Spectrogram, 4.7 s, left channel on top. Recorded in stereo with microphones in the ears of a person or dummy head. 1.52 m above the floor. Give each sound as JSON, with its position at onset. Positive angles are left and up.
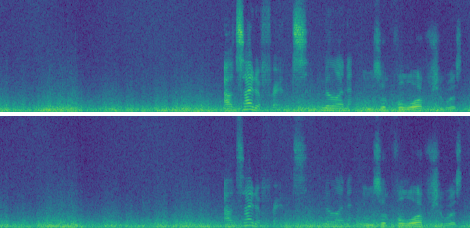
{"t": 2.2, "sound": "a woman speaking", "side_deg": 35}
{"t": 3.6, "sound": "a man speaking", "side_deg": 0}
